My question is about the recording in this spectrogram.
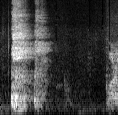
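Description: A man coughing twice: a sharp cough, then a smaller one about half a second later.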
